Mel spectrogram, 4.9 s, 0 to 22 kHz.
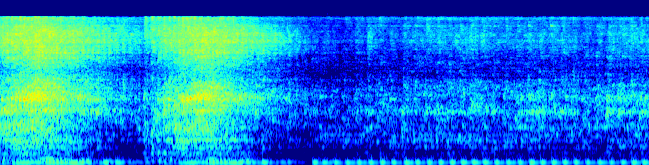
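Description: Honda CRF250L's 250 cc single-cylinder four-stroke engine revved twice in quick succession, then settling back to a steady idle about two seconds in.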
